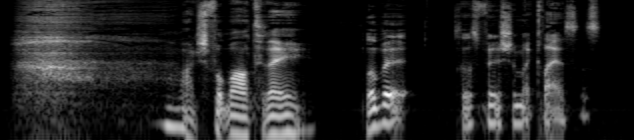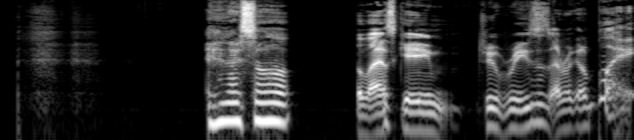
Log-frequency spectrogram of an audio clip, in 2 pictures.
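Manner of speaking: on the edge of tears. Podcast host starting the show; holding back tears. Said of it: "I'm holding back tears".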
